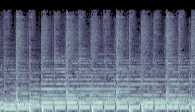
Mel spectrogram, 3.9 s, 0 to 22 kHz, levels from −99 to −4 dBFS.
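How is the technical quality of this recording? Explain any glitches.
The technical quality of this recording is good, and there are no glitches to explain.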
